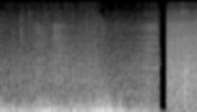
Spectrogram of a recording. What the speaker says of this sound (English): Not only raining, but wind. Holy cow!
